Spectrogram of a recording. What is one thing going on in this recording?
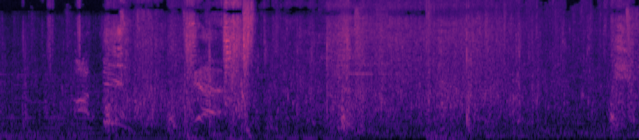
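Water splashes as someone wades through the shallows.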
